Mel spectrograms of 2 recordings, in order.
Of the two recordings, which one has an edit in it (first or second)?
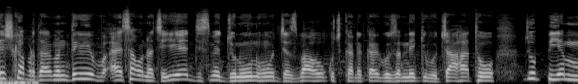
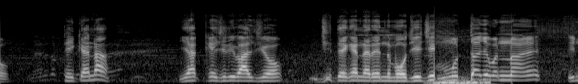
second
